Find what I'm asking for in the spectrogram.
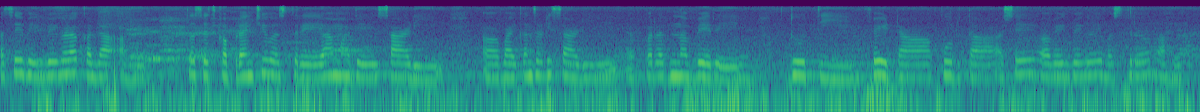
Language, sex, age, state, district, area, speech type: Marathi, female, 18-30, Maharashtra, Ratnagiri, rural, spontaneous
